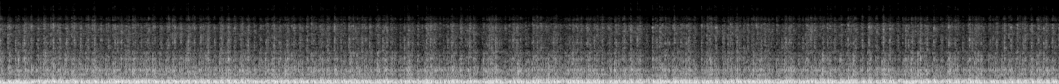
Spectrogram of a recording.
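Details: Small-block V8 Camaro after tune-up with fresh plugs, straight open headers, true cold start after sitting three weeks: deep loping idle with uneven choppy beat from the cam, loud and steady; runs fine.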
